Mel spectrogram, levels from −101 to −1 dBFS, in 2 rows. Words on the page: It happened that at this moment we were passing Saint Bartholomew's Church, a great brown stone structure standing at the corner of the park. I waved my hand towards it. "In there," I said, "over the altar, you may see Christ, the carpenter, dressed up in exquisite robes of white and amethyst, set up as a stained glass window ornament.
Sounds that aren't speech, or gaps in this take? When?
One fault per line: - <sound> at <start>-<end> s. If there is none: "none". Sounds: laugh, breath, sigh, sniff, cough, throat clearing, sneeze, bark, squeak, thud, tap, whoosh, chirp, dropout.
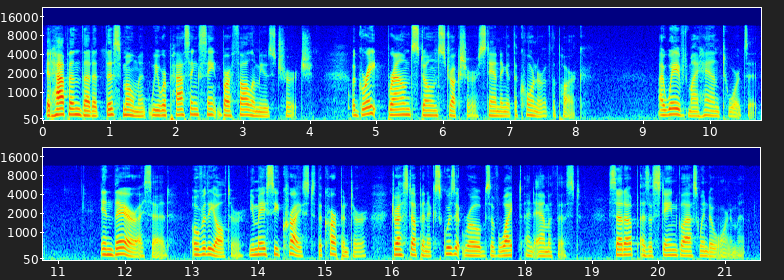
- dropout at 17.8-17.9 s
